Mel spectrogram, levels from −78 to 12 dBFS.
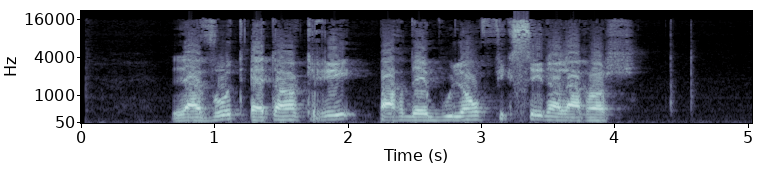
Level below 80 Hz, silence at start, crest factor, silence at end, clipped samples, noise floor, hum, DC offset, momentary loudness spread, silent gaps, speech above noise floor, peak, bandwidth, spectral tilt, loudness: -44 dBFS; 0.7 s; 10 dB; 0.9 s; 0.3%; -49 dBFS; none; under 0.1%; 5 LU; none; 40 dB; 0 dBFS; over 20 kHz; -3.5 dB/octave; -9 LUFS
